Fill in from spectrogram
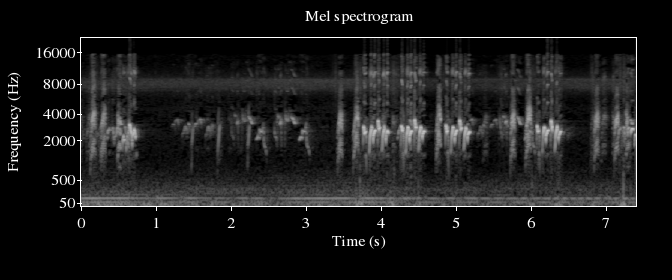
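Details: Sooty-headed bulbul long rolling song meant to gather wild bulbuls: loud chattering phrases, a softer passage of short downslurred whistles, then busy overlapping bursts of sharp bubbly notes, with a low hum and high whine behind.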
